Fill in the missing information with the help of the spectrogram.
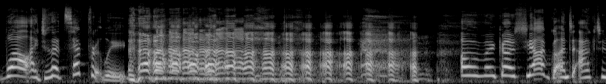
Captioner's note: group laughs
